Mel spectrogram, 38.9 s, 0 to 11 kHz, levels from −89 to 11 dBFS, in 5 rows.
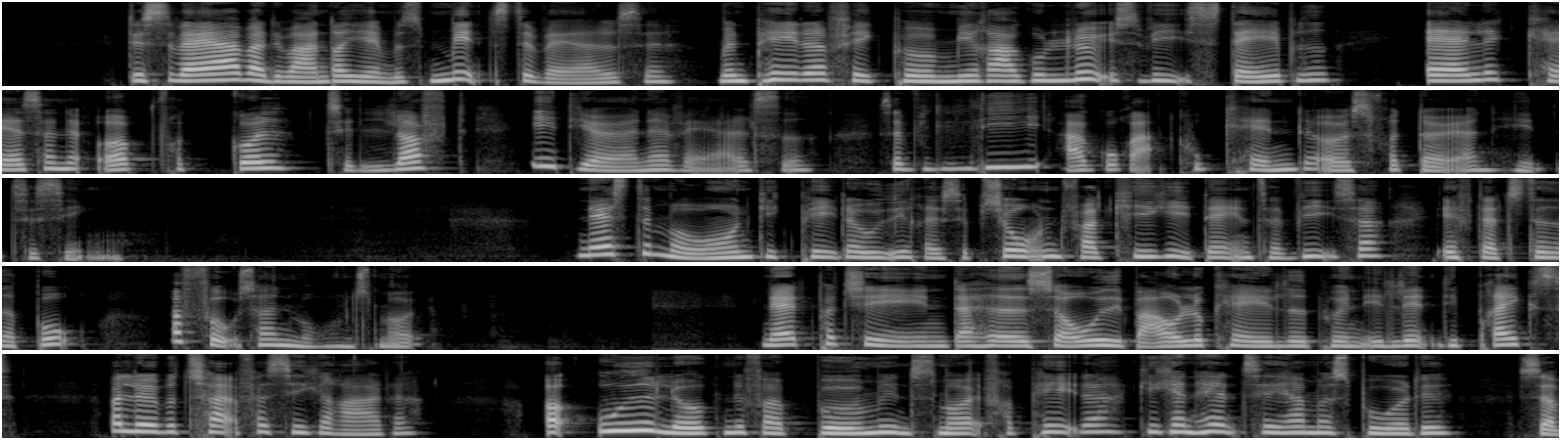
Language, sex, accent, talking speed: Danish, female, native, 140 wpm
